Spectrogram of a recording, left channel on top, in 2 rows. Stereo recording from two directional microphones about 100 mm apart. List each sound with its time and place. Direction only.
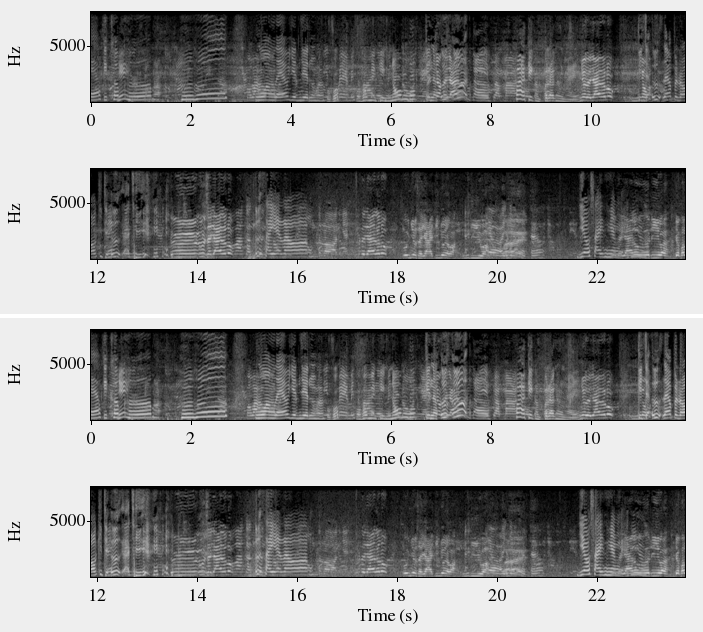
0.0 s speech: 15° right (ahead or behind)
1.9 s a sound: 20° right (ahead or behind)
3.3 s speech: 20° right (ahead or behind)
8.5 s a woman's voice: 5° right (ahead or behind)
9.0 s speech: 20° right (ahead or behind)
9.8 s speech: 20° left (ahead or behind)
11.1 s speech: 20° right (ahead or behind)
13.5 s speech: 20° left (ahead or behind)
15.1 s a man's voice: 15° right (ahead or behind); by 20.2 s 5° left (ahead or behind)
20.2 s speech: 20° left (ahead or behind)
21.6 s speech: 20° right (ahead or behind)
22.9 s a man's voice: 10° left (ahead or behind)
